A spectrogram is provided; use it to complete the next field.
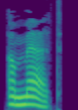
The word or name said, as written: amette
